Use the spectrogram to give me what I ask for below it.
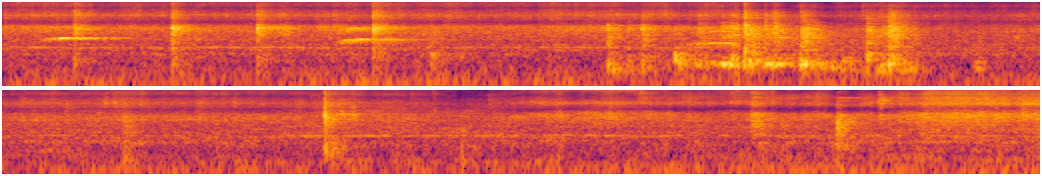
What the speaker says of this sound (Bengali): ঢেঁড়স তুলছে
